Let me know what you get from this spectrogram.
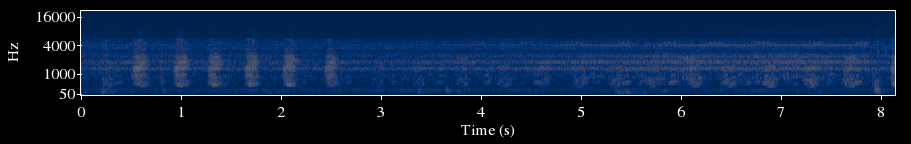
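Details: A green tree frog gives six quick, regular nasal croaks in the first few seconds, then falls silent while a low steady hum and faint background noise continue.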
